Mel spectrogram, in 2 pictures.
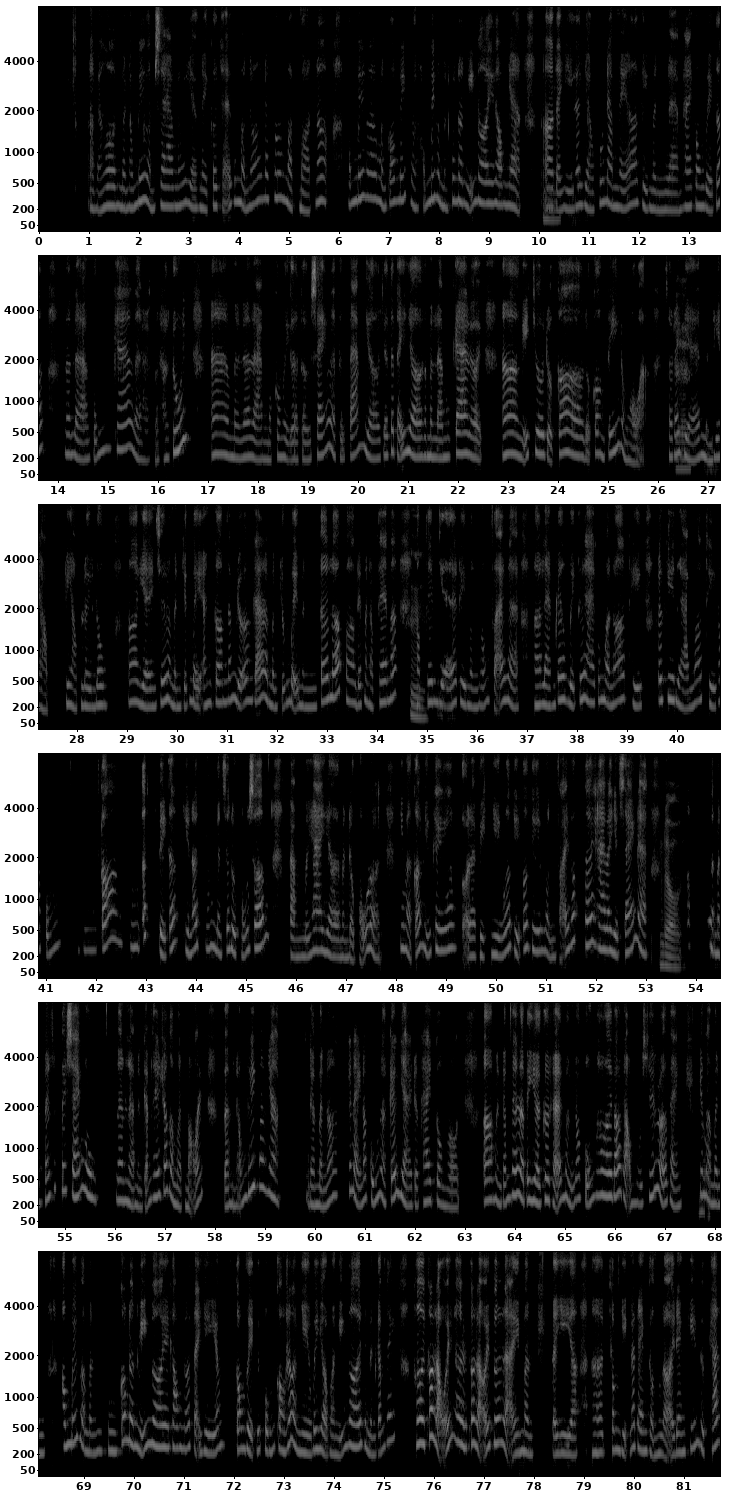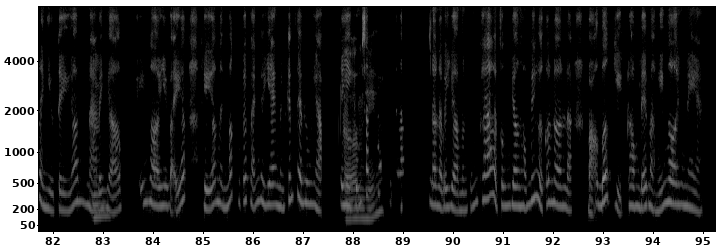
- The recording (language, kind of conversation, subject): Vietnamese, advice, Làm thế nào để nhận biết khi nào cơ thể cần nghỉ ngơi?
- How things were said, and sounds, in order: "một" said as "ừn"; other background noise; tapping; unintelligible speech; unintelligible speech; unintelligible speech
